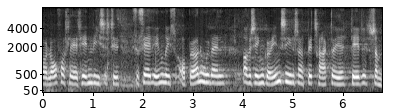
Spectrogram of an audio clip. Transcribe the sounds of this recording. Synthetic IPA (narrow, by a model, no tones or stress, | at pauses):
ɒlɒʊfɒːslɛ̰ːɪð̞̩ˠhenʋḭːsəst͡sʰe̝l | so̝ɕɛ̰ːle̝nʁisɒ̽b̥ɶɐnəuðˠʋæl̰ð̩ˠ | ʔɒ̽ʋe̝se̝ŋn̩ɡ̥ɶɐe̝nsḭːl̩sɐb̥e̝t͡sʰʁɑ̈ɡ̥̚d̥ɐjɑ̈ɪd̥ed̥əsɒ̽m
